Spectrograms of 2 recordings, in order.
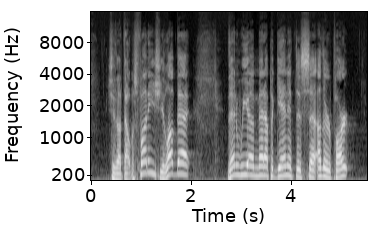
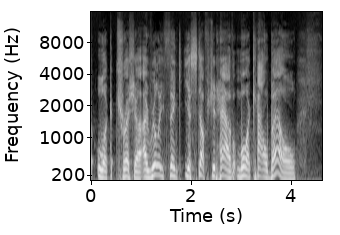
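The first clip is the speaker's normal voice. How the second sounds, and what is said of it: Imitates another person's voice. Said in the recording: “my Christopher Walken impression”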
